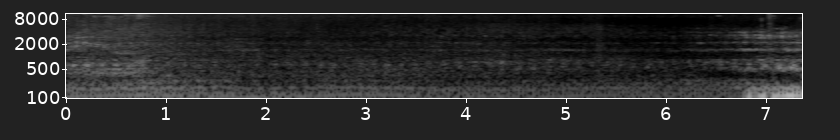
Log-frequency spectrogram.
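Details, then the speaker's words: 1978 Dodge Aspen R/T V8 after the new exhaust was welded and tucked up, crossover included: a deep, even idle burble with a quick rev blip and no puffing or ticking. It no longer leaks and sounds like a Chevelle. "It kind of sounds like my Chevelle. Though the Chevelle, I think I got like 2-chamber mufflers on there. Sounds really good."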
